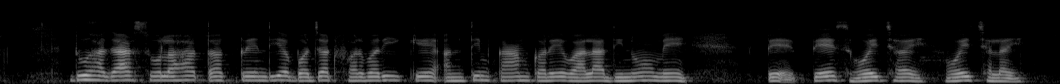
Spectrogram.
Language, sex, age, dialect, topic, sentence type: Maithili, female, 60-100, Angika, banking, statement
